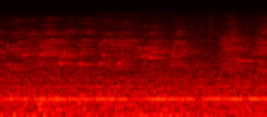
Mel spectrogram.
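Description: Steady background noise: a low rumble and hiss with a constant high-pitched hum running through it, and no speech.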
